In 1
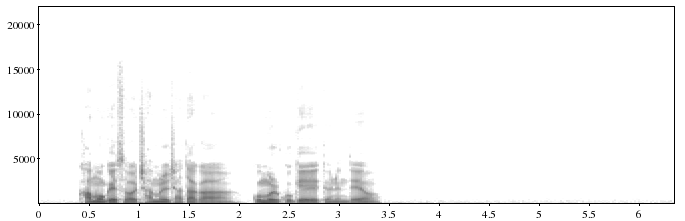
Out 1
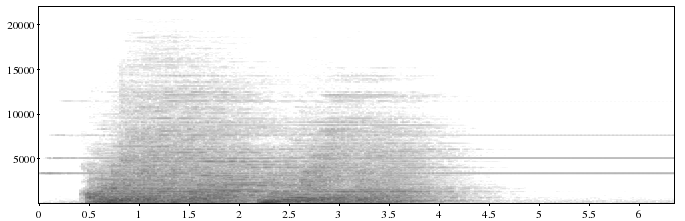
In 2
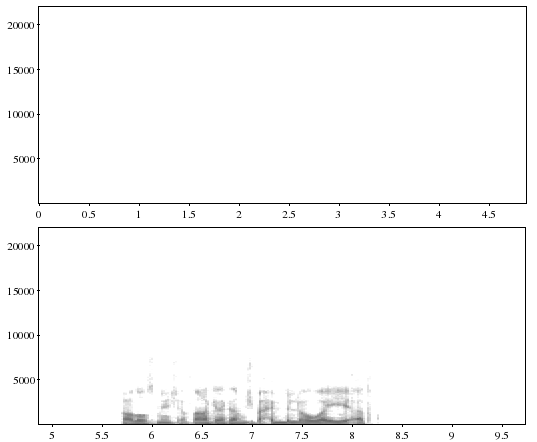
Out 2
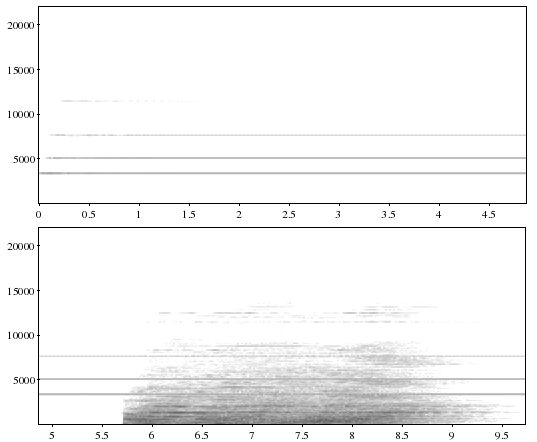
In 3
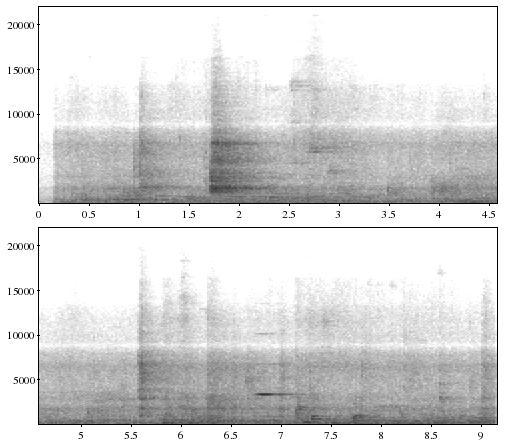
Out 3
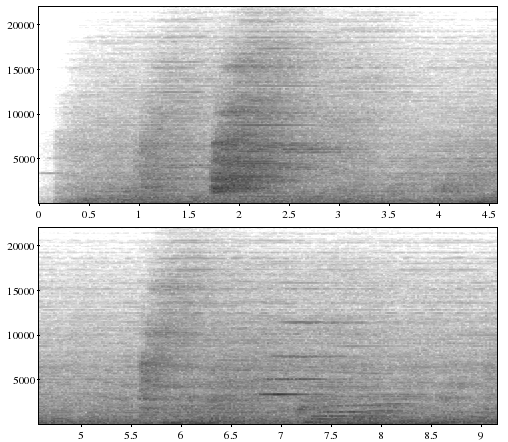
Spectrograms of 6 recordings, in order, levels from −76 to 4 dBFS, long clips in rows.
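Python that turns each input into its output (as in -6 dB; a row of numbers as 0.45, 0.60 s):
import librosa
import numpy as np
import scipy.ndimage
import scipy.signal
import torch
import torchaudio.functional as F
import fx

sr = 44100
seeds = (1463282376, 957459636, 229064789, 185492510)

y = x + 10.0 ** (-48.0 / 20.0) * np.sin(2.0 * np.pi * 3400.0 * np.arange(len(x)) / sr)
y = fx.dereverb_blind(y, sr, rt60_s=1.4)
y = fx.rev_shimmer(y, sr, seeds[0], rt60_s=1.5, semitones=7, shimmer_db=-2, drr_db=-7.5)
y = y * 10.0 ** (-6.0 / 20.0)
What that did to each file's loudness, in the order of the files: +4.0, +3.0, +3.5 LU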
